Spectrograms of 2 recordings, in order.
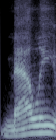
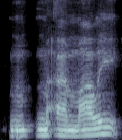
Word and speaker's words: Mali: Hey, and David, that song is that artist's name Mally, or do you pronounce it Molly? The second one. Molly. Yeah, he Mali, like the country Molly.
